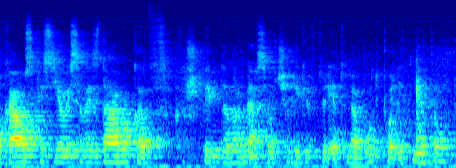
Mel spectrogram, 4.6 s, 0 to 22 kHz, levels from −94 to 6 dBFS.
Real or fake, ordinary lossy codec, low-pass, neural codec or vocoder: real; Opus, 64 kbps; 19.8 kHz; none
